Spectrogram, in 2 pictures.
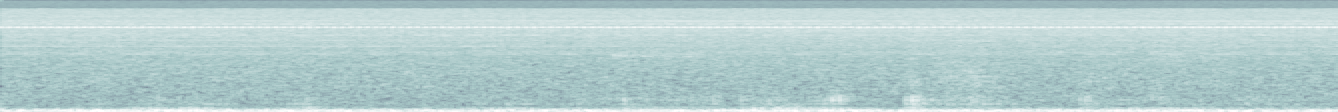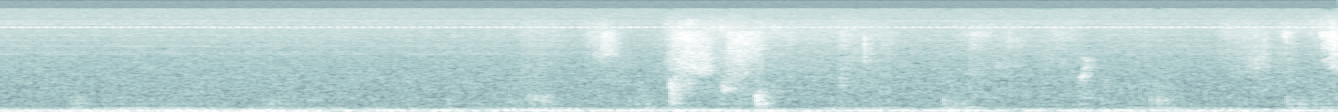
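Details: Continuous deep, even purring from Morticia, a female house cat, during an evening petting session indoors; light clicks and a brief burst of scratchy rustling near the end.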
